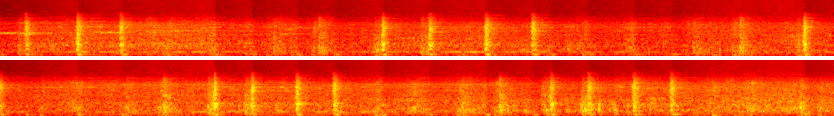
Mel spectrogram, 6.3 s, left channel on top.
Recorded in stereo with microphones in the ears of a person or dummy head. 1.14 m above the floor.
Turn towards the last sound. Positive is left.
No sound to turn to.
